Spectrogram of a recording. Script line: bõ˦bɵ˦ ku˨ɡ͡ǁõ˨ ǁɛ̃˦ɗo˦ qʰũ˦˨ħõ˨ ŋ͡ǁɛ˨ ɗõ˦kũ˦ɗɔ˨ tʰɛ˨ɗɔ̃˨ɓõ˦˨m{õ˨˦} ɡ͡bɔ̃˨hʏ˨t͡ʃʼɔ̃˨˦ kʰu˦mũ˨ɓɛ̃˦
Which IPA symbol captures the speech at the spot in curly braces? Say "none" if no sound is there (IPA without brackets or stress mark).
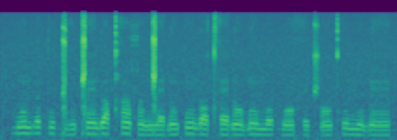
o˨˦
